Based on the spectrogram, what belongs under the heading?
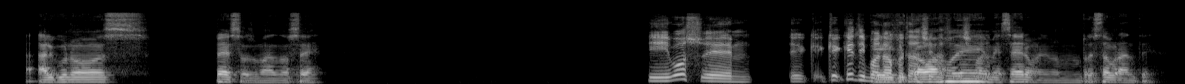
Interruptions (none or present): present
